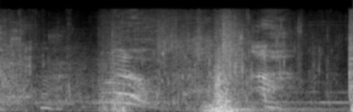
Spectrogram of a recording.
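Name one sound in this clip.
A monster shrieks and snarls.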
